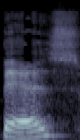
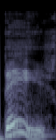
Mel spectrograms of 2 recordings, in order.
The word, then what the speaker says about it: beige: Beige. Not bez or beige, but just beige like the English color word.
